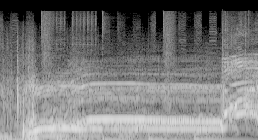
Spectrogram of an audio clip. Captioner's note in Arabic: الكل يصرخ; الجميع يهتف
